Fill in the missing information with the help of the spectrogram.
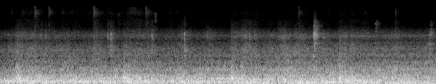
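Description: A train on Japan's Nemuro Main Line (Hanasaki Line), between Nemuro, Akkeshi and Kushiro, rumbles steadily along the rails, a loud, continuous low roar with faint rhythmic clatter and occasional squeaks above it, no voices present.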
